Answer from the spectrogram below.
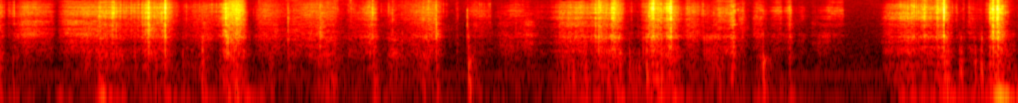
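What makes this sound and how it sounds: A gouge is run along a long groove in a solid, light pine softwood board held in gloved hands, carving and scraping the wood. Bright, hissy shaving strokes rise and fall in repeated bursts, with short crackling peaks and brief quiet gaps between passes.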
